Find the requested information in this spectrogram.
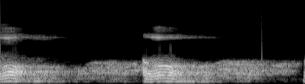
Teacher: yang di ujung tenggorokan itu adalah huruf tebal ya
